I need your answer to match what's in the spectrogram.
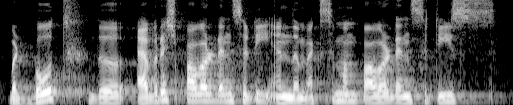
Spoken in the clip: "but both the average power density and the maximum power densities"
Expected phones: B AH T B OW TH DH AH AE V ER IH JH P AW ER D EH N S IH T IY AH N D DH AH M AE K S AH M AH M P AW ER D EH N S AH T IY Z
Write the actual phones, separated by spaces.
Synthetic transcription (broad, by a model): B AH T B OW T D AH AE V ER IH JH P AW ER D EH N S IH T IY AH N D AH M AE K S AH M AH M P AW ER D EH N S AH T IY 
